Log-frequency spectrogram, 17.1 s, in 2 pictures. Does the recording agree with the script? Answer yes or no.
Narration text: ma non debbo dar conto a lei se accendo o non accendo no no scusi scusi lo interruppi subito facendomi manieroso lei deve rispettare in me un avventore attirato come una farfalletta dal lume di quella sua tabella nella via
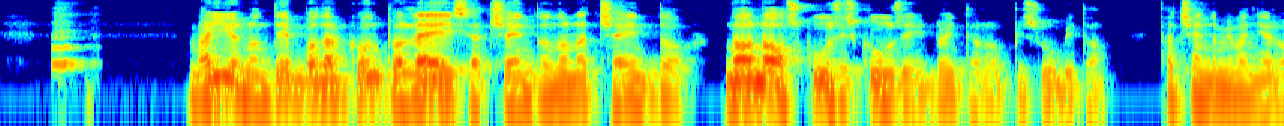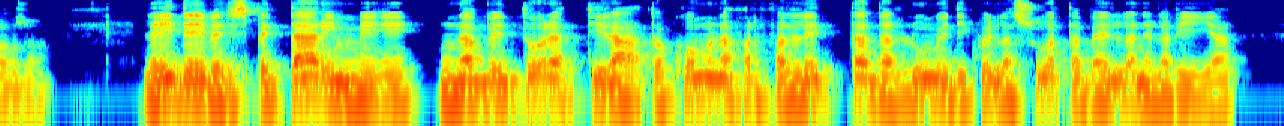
no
